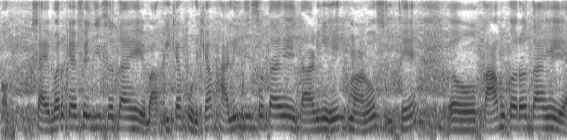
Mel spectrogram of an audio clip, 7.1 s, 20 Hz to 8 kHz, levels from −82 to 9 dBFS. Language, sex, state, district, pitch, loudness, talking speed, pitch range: Marathi, female, Maharashtra, Solapur, 195 Hz, -15 LUFS, 145 wpm, 175-205 Hz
